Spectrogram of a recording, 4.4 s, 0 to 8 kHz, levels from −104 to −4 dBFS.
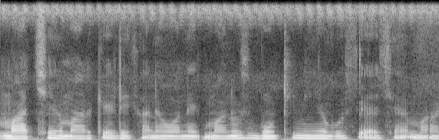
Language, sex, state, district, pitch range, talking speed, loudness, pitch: Bengali, male, West Bengal, Paschim Medinipur, 120-130 Hz, 135 wpm, -18 LUFS, 125 Hz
